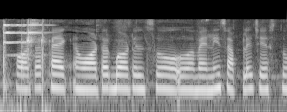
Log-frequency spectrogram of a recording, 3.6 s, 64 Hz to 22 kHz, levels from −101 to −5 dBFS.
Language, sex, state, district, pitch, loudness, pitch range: Telugu, female, Andhra Pradesh, Manyam, 220 Hz, -17 LUFS, 210-225 Hz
